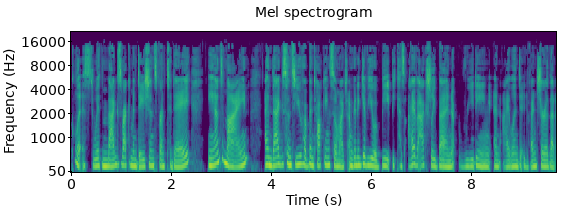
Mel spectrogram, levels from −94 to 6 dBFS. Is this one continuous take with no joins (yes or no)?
yes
